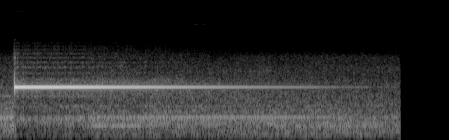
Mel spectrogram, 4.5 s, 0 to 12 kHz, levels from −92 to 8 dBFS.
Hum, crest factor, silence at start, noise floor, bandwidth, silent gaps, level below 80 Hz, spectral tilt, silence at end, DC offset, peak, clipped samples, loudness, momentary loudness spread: none; 14 dB; 0 s; -45 dBFS; 3.7 kHz; none; -66 dBFS; -8 dB/octave; 0.65 s; under 0.1%; -10 dBFS; under 0.1%; -19 LUFS; 24 LU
